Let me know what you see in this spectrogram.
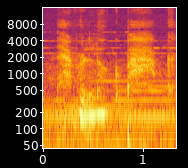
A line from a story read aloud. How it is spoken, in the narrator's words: whisper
